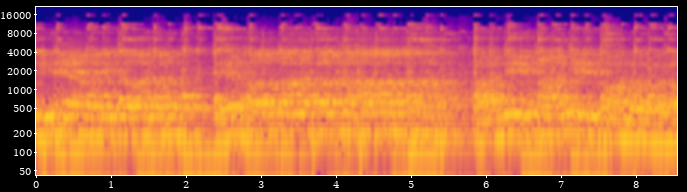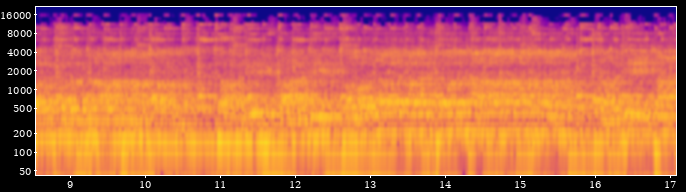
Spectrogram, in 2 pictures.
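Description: Devotional kirtan: voices chanting a hymn to the goddess Kali over a steady harmonium drone, with violin accompaniment.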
